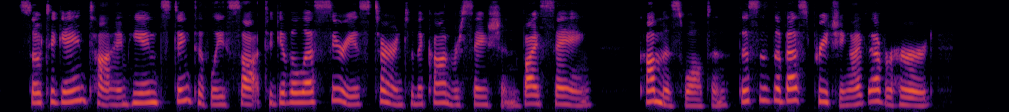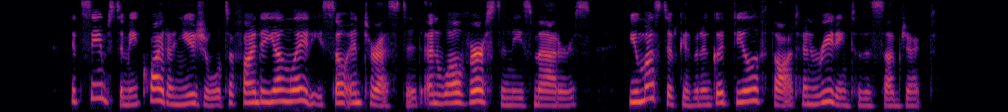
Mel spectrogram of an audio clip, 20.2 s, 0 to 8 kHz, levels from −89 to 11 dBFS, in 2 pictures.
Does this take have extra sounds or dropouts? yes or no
no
